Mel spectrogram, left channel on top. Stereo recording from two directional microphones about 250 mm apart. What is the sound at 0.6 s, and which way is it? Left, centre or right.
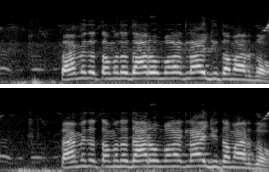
A man's voice, centre.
